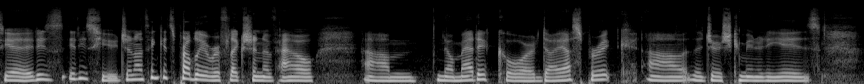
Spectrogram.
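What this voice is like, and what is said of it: Foreign, non-local accent. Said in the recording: “as you can hear from my accent, ... I'm also from overseas”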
